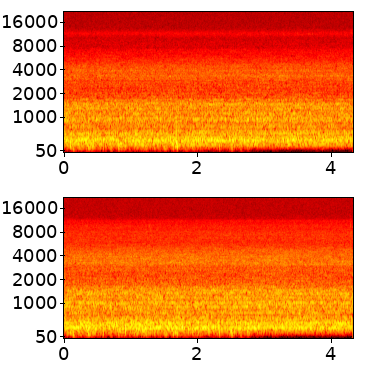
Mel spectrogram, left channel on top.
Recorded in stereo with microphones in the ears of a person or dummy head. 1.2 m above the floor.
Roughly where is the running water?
Right.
